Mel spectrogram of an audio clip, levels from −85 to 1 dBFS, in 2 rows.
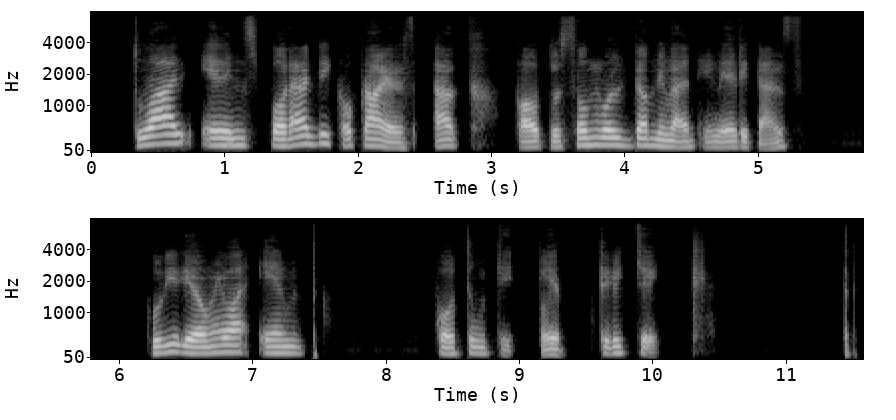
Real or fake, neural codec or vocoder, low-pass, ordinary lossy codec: fake; codec, 16 kHz, 0.5 kbps, FreqCodec, larger model; 7.2 kHz; none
